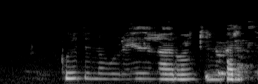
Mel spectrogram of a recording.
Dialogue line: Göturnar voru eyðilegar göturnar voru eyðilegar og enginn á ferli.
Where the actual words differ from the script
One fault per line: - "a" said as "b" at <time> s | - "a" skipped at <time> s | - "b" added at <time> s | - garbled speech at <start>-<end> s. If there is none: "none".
- "göturnar voru eyðilegar" skipped at 1.8 s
